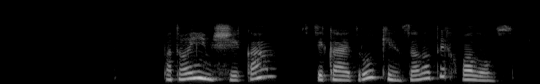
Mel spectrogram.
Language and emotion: Russian, positive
